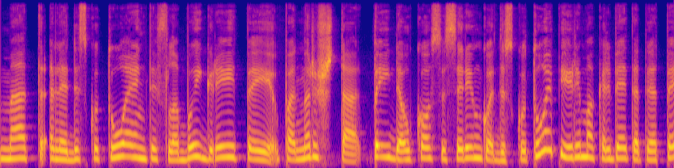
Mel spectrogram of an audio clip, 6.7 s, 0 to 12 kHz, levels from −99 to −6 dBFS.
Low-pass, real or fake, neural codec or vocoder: 10.8 kHz; fake; codec, 24 kHz, 0.9 kbps, WavTokenizer, medium speech release version 2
